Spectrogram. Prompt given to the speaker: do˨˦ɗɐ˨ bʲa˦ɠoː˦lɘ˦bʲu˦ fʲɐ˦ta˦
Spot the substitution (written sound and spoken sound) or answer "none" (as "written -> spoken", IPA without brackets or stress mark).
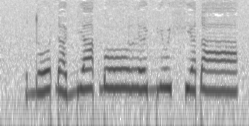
t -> ɗ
